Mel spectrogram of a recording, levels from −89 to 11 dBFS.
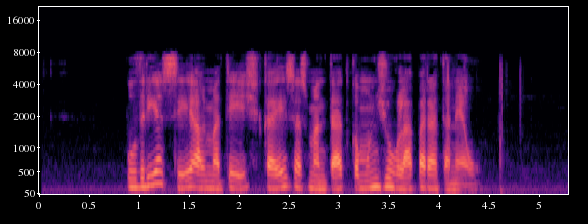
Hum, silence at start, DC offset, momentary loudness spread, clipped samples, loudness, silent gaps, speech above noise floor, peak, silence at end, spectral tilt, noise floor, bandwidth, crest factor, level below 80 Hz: none; 0.9 s; under 0.1%; 7 LU; under 0.1%; -19 LUFS; none; 39 dB; -2 dBFS; 0.65 s; -4.5 dB/octave; -57 dBFS; 8.4 kHz; 18 dB; -54 dBFS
